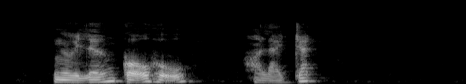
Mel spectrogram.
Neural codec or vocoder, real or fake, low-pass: none; real; 7.2 kHz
